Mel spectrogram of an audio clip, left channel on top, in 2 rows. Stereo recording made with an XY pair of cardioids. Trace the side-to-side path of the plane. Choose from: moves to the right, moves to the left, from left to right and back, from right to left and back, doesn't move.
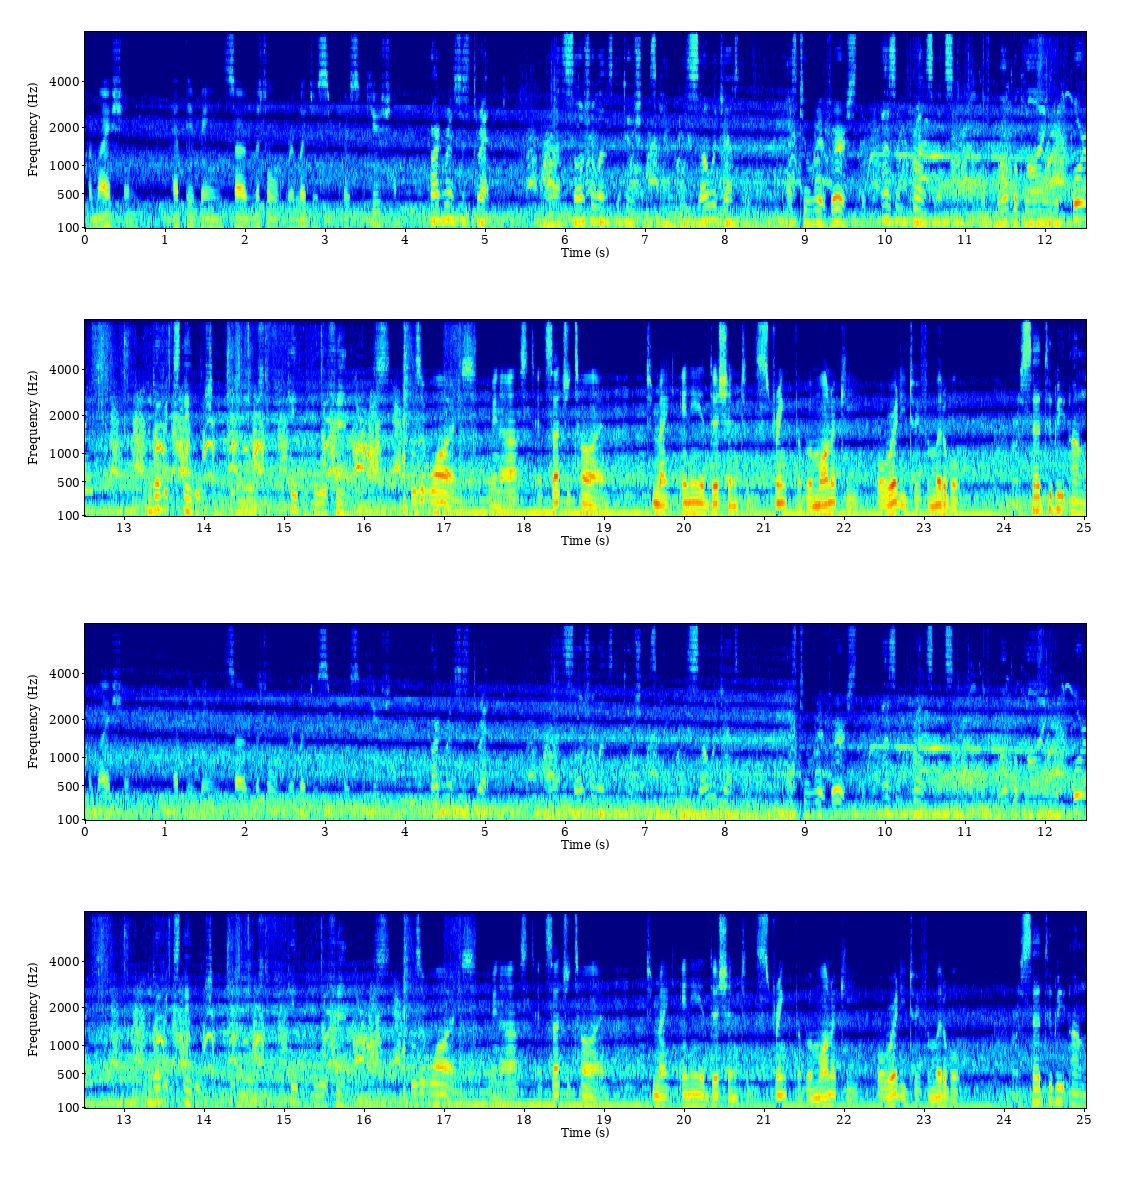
moves to the left.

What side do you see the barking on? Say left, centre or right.
left.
